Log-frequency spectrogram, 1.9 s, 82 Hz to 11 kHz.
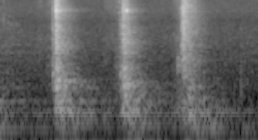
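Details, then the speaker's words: Jeep Scrambler with 258 dual-carb engine, custom automatic transmission linkage routed past the header, brake booster and proportioning valve; three crisp clunks half a second apart through the gates, no rattle or slop, smooth shifting, normal detent action. "that is smooth shifting you will have to fiddle with that"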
